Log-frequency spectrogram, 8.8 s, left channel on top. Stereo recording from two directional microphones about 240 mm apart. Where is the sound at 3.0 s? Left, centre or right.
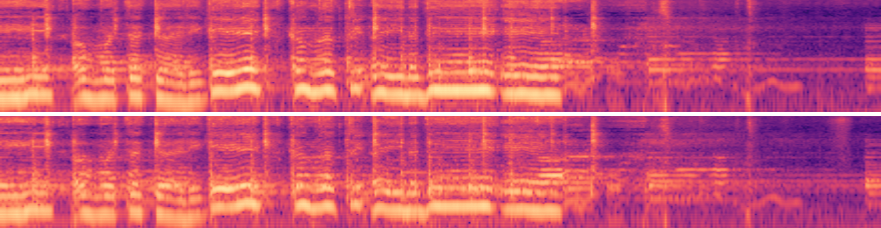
Centre.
